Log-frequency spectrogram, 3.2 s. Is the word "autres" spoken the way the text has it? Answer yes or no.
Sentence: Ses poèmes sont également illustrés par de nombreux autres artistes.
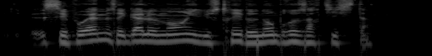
no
